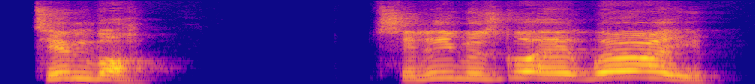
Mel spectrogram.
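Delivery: loud, high urgent calling; excited fan shouting during an attack. Real, not acted. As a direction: urge the players on mid-attack.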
